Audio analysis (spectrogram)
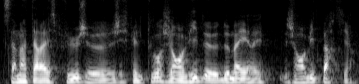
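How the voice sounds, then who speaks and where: A man's voice: on the low side, fairly even intonation, fast, dark tone. A man of thirty-nine, giving an informal personal talk to an audience in a hesitant storytelling manner. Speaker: guest speaker.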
